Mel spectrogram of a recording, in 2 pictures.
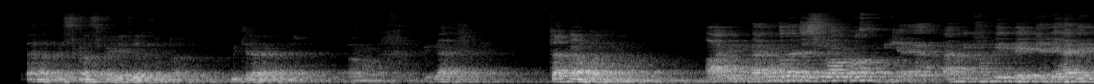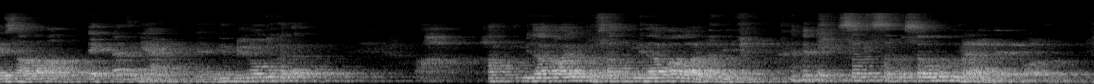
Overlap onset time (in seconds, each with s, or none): none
